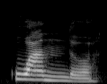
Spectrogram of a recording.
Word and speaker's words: cuando: The word for when is cuando. Cuando. U-a, u-a, u-a, wa. Right? This was we. This is wa. We pronounce each vowel, they just slide together. So we have cuando.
